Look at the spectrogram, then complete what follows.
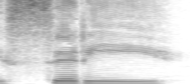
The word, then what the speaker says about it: city: city in it and I pronounced it like kitty with a hard k sound because of the c at the beginning. And then I heard someone say city correctly and I realized I was completely wrong.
